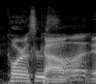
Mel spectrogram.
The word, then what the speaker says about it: Coruscant: Coruscant.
